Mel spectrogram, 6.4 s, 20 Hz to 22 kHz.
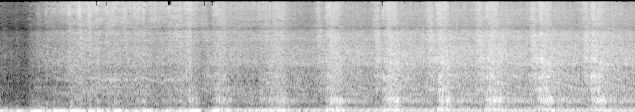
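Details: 1985 Chevy C10, 350 short block with ZZ4 heads and cam, freshly fitted used Quick Fuel SS 680 cfm vacuum-secondary carb, choke unhooked, mixture unadjusted; revs with slightly uneven pulsing beat, crisp but stumbling from trash in carb: rough running from dirty carburettor.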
